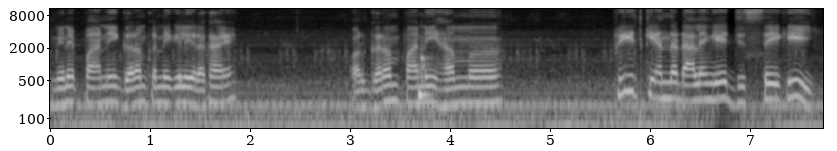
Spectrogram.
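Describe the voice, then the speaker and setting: A man's voice: sits high, fairly even intonation, measured pace, pauses often. A man voicing a boastful, bossy young man who brags and orders others around, as gaming commentary in character. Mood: impatient. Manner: bragging, impatient, bossing others around. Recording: noisy background.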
